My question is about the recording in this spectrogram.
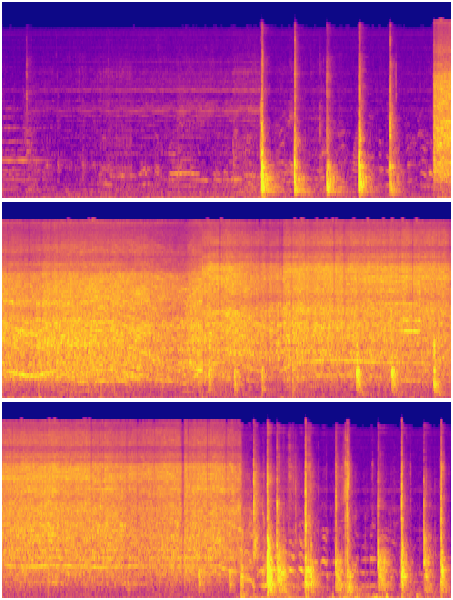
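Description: A few hammer blows on timber, then a power saw cutting through a roof rafter for about ten seconds, then a quick run of hammer blows on the timber near the end.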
